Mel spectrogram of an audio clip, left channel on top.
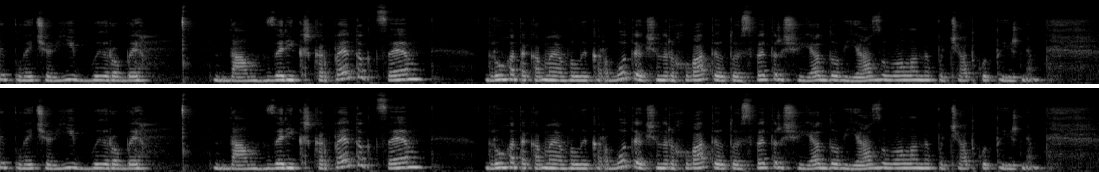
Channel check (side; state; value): both; identical; correlation 1.00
